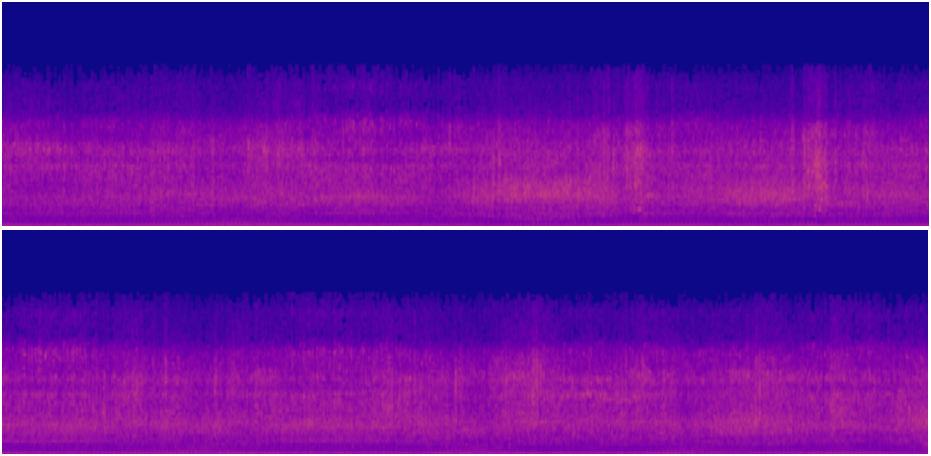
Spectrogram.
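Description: A petrol brush cutter engine drones loudly and steadily, dipping briefly in pitch now and then.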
